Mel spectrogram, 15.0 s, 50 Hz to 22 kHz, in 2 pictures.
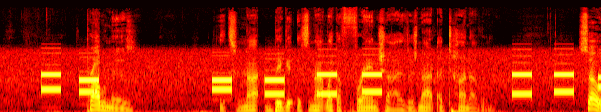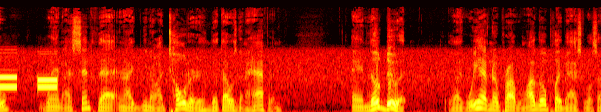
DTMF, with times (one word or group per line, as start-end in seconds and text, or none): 0.5-1.2 94
2.6-4.8 7136
6.4-8.2 360*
